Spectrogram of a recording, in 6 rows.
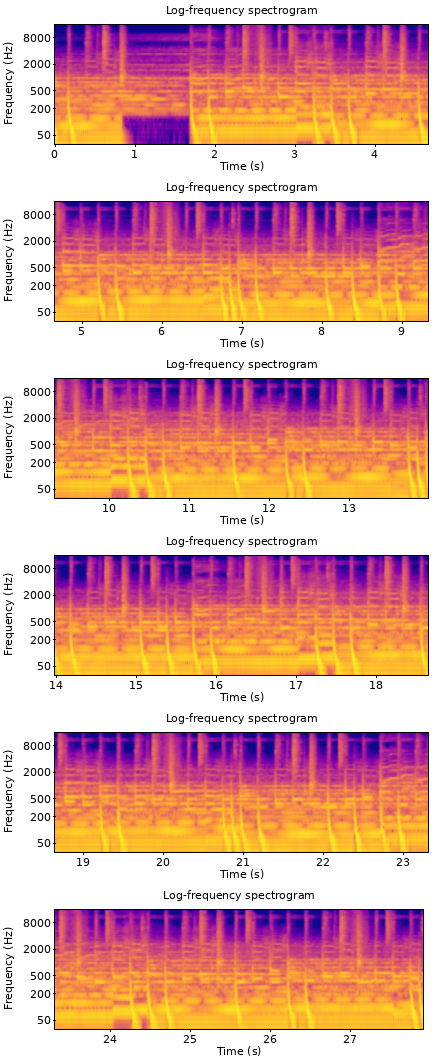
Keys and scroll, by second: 25.1 ctrl+-, 27.0 ctrl+=.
